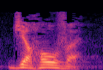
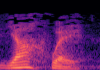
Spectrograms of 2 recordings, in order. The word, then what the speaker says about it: Yahweh: That's an improper pronunciation, by the way, because in the Hebrew, there is no J and there is no V. The Hebrews could not have called their God Jehovah. They would have pronounced it Yahweh.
